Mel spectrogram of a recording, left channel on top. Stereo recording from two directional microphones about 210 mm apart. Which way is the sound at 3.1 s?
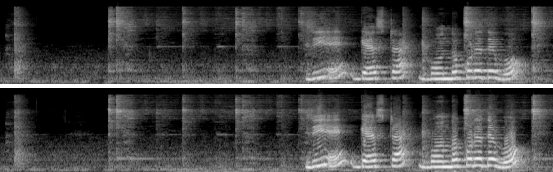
30° right (ahead or behind).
